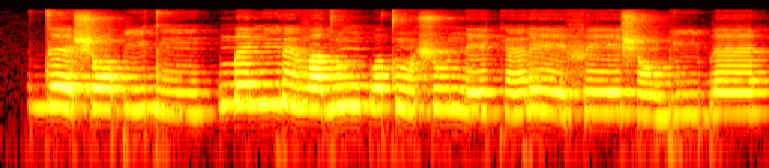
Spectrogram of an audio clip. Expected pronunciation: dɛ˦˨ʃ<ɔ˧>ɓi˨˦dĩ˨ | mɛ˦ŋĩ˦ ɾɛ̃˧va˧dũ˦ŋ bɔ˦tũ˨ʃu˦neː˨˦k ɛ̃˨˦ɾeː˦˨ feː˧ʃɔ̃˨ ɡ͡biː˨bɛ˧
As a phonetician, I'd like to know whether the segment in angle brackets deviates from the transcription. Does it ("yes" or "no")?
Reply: no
